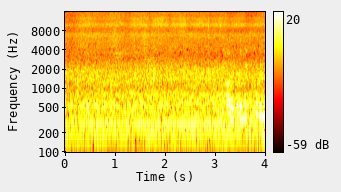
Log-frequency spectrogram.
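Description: Ground spices and mustard paste frying in hot oil in an iron kadai, stirred with a metal spatula. A steady sizzle sits over a constant low hum.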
